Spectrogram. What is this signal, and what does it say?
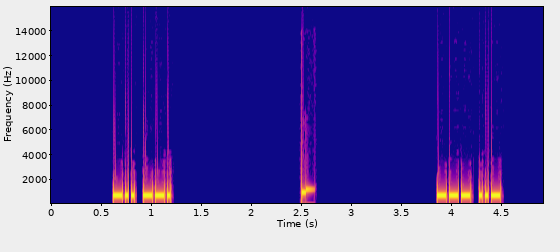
Morse code, heard as a keyed tone, about 42 wpm, 700 Hz. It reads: DG OU
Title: Top Two Letter Combinations in Words 40wpm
